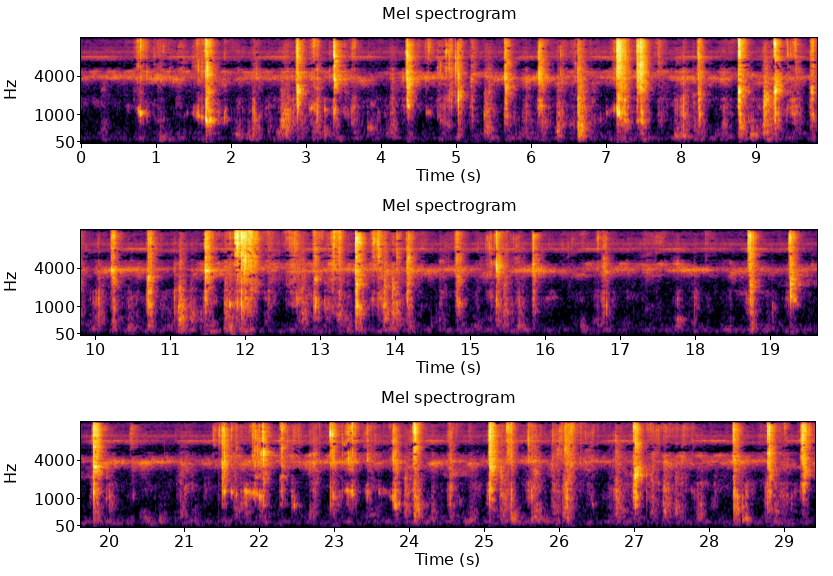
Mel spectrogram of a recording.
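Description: Close-up biting and chewing of cooked chicken feet and leg pieces: irregular sharp crunches and clicks, sometimes several a second, between quieter chewing.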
